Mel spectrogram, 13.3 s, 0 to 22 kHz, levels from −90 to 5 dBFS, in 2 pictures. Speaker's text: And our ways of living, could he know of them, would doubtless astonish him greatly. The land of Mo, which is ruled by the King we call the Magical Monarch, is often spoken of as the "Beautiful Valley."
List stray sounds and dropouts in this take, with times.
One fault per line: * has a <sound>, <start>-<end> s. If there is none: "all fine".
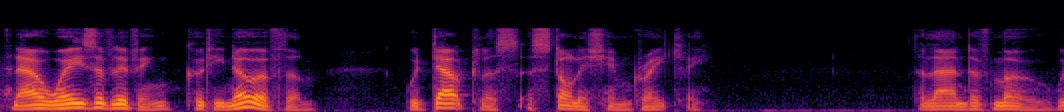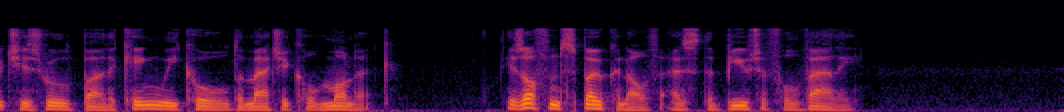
all fine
